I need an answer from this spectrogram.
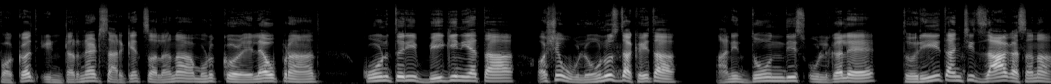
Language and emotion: Goan Konkani, disgusted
